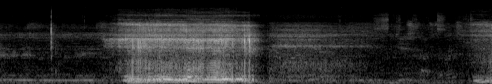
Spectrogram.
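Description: One long, loud, harsh rattling breath lasting over a second, then quieter breathing: a loud snore.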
